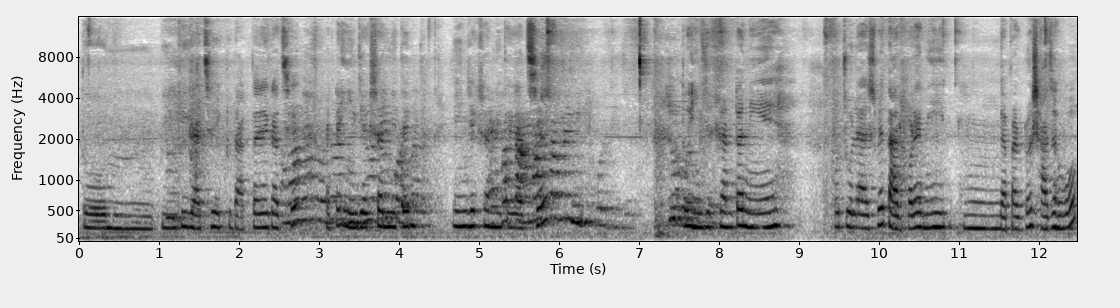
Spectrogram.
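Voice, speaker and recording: Crowd noise sits behind this young woman's fairly high, steady voice as she narrates her day at home at a moderate pace, pausing often. Filming on a handheld phone camera, she speaks casually and directly to her viewers, using many fillers.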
